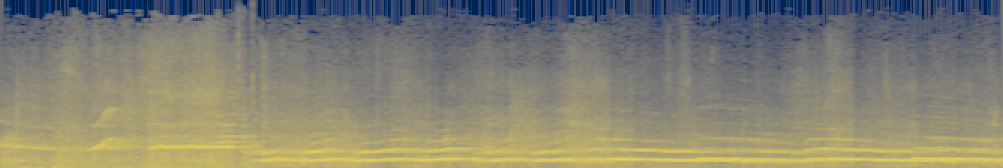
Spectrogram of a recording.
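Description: Spectators cheering in an ice rink: several high, overlapping wailing tones, each sliding downward like a siren, from about a second in.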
